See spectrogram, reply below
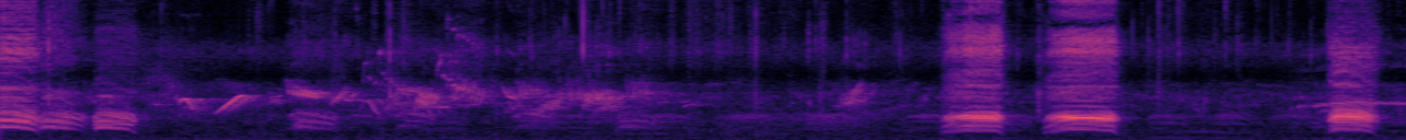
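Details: Crows at a feeding spot, fighting for food, with softer overlapping chatter and caws in the background, then three loud, drawn-out hoarse caws standing out clearly.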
